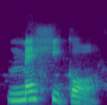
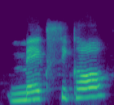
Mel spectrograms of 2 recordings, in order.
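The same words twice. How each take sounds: First: Mexico as "MEH-hee-ko"; slow "Mexico" with a throat H; Mexican pronunciation. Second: Mexico with a KS sound; slow "Mexico" with X as KS; English-style X. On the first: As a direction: say "Mexico" slowly with X as H. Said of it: "the way that Mexicans". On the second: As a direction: say "Mexico" as "MEK-si-ko", slowly. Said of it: "when you are in Mexico". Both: Shown as a demonstration.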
